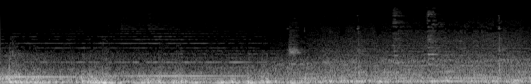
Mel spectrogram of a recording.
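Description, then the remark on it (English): Rolling thunder from thunderstorms off on the horizon rumbles deep and low, a continuous heavy roar holding at steady loudness for several seconds, with no voices. “Off on the horizon, they rumble. Rolling across the land, they darken the skies to then spark fire in the darkness, letting out an unmistakable roar.”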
